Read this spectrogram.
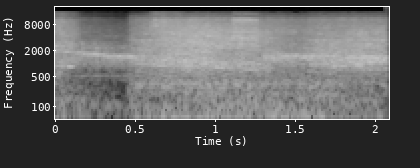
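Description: Explosions burst.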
